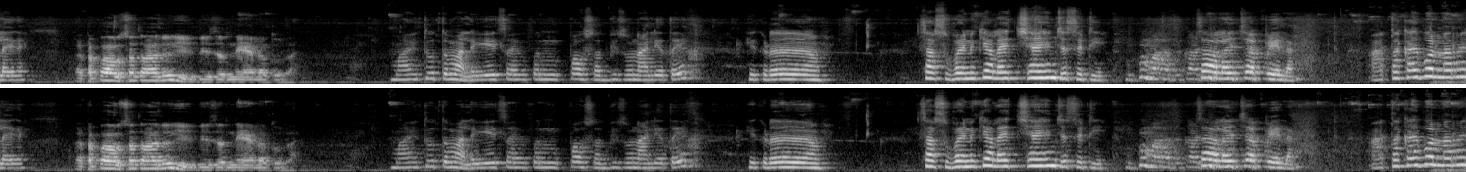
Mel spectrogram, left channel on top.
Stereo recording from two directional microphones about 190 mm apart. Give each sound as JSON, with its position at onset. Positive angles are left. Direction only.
{"t": 0.0, "sound": "a woman's voice", "side_deg": 15}
{"t": 0.9, "sound": "speech", "side_deg": -15}
{"t": 3.9, "sound": "a woman's voice", "side_deg": 10}
{"t": 7.4, "sound": "a woman's voice", "side_deg": 0}
{"t": 7.7, "sound": "speech", "side_deg": -20}
{"t": 10.2, "sound": "speech", "side_deg": 0}
{"t": 10.5, "sound": "a woman's voice", "side_deg": 15}
{"t": 13.7, "sound": "speech", "side_deg": 0}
